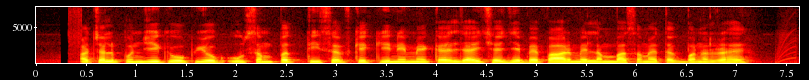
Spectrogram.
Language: Magahi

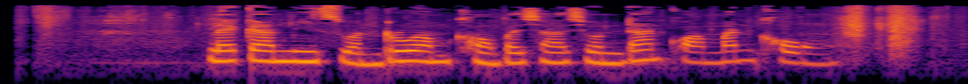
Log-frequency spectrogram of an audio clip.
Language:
Thai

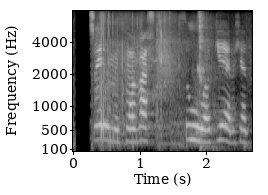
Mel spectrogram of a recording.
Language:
Icelandic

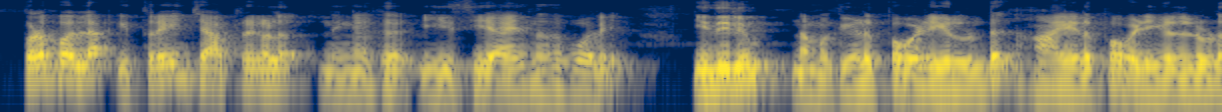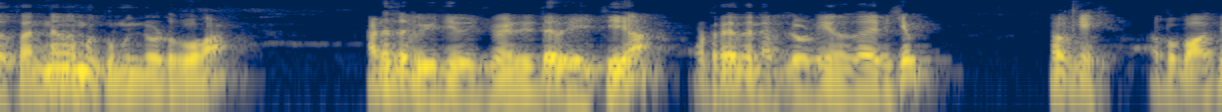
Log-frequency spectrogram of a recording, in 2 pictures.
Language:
Malayalam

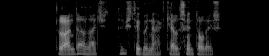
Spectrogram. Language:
Mari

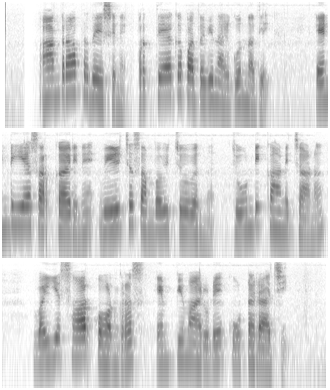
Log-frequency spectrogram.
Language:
Malayalam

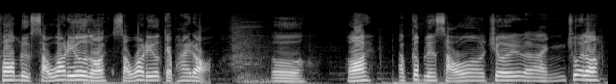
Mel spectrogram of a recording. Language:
Vietnamese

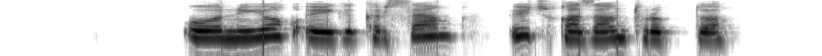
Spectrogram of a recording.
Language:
Uyghur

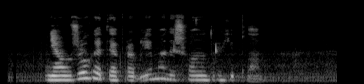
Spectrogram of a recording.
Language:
Belarusian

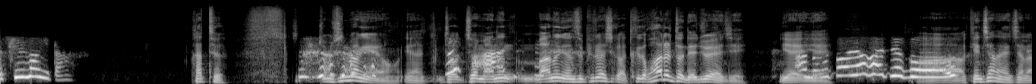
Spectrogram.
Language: Korean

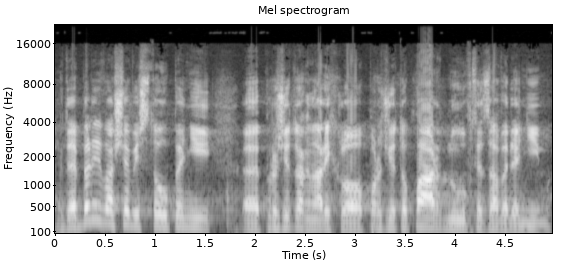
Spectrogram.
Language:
Czech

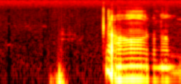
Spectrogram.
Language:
Assamese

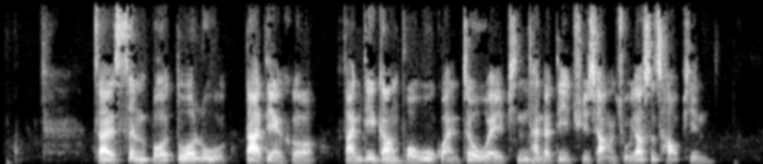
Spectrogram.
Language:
Chinese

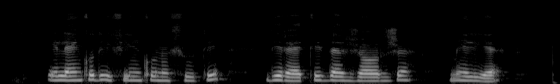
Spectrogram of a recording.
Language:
Italian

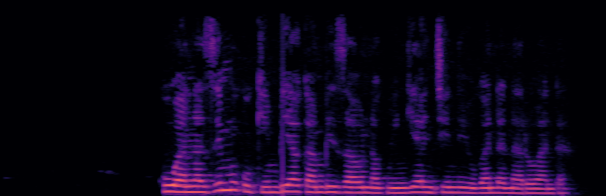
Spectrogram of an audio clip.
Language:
Swahili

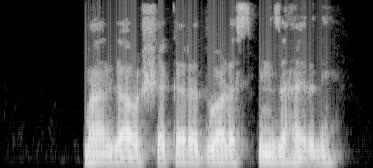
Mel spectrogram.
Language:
Pashto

